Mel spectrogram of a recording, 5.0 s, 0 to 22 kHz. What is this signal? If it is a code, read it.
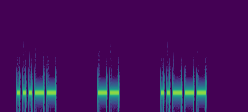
Morse code, heard as a keyed tone, about 20 wpm, spaced as for 8 wpm, 690 Hz. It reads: 3M2
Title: 145 Lesson 24e - Letter y - Three Characters 20wpm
